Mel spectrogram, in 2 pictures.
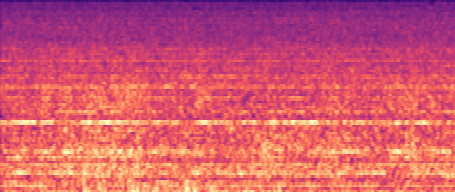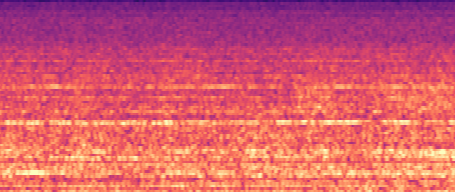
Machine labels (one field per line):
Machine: fan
